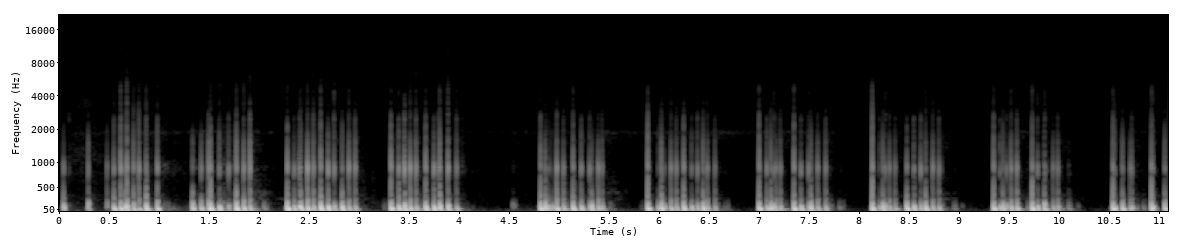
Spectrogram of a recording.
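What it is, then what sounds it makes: Leather glasses case. A leather glasses case is tapped with quick fingertip-like patters in short bursts separated by brief pauses. Each tap is a soft, dull, low thump with almost no ring, giving a muffled, padded drumming.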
